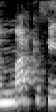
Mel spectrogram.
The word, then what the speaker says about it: McAfee: We've decided we're going to go with the Irish version of the pronunciation of the name, because I hear a lot of other, I'm going, no, McAfee sounds much better to me.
